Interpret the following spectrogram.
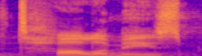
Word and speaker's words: Ptolemies: Egypt belonged to the ptolemies there's a silent P like pneumonia a p-t-o-l-e-m-y the ptolemies have Egypt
